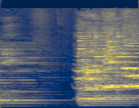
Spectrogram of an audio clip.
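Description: An electronic keyboard chord dies away, then about a second in the choir comes in together on a loud held chord.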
